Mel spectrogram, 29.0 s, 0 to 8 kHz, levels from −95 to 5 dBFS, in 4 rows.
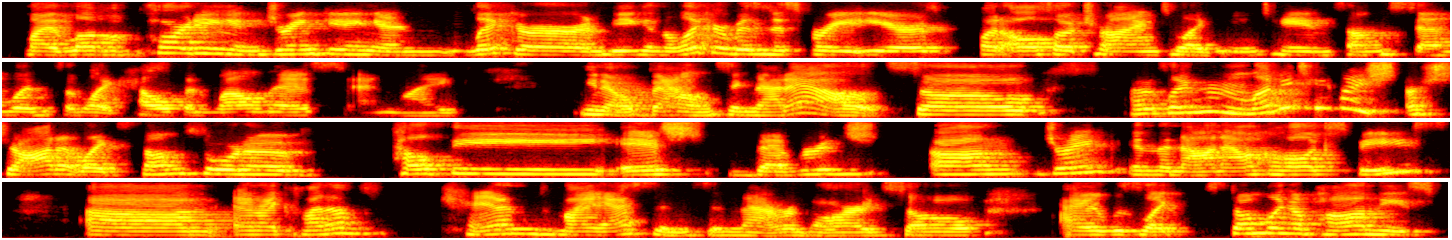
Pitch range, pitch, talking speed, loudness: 185-235 Hz, 205 Hz, 165 wpm, -16 LUFS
